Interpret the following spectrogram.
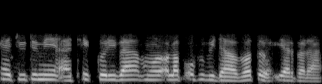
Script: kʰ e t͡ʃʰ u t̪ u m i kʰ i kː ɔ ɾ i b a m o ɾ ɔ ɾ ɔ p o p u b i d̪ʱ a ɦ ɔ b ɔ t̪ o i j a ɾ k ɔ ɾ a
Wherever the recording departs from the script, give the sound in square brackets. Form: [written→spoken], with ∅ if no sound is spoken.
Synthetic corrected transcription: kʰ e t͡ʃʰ u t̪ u m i [kʰ→ʈʰ] i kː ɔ ɾ i b a m o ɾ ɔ [ɾ→l] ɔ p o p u b i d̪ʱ a ɦ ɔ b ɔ t̪ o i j a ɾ [k→p] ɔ ɾ a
